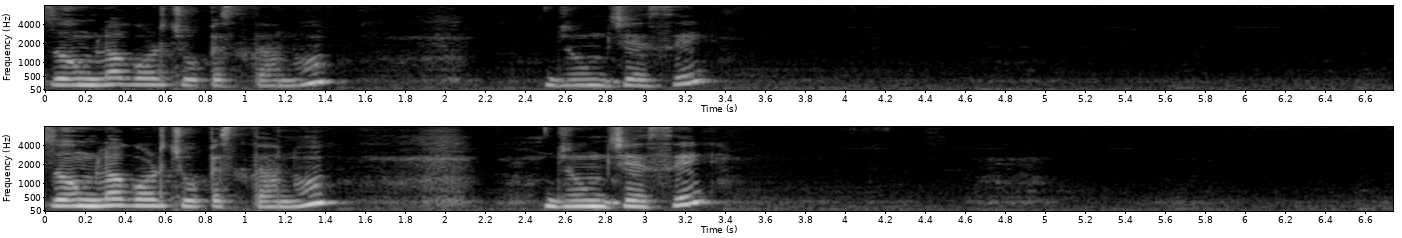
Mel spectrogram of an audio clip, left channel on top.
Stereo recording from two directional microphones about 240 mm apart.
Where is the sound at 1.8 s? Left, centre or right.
Right.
